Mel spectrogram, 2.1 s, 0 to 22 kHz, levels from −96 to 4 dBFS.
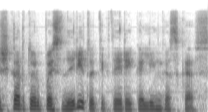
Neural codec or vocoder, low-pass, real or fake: none; 14.4 kHz; real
